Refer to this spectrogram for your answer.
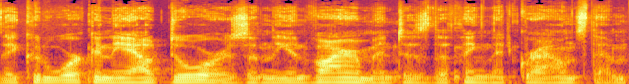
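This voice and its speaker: The man speaks at a fairly low pitch with an American accent. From New York City. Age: 40s. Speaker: nonprofit CEO and former state senator. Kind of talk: radio interview. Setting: studio.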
